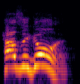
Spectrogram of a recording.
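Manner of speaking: bright greeting. Acted. Acted greeting again.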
